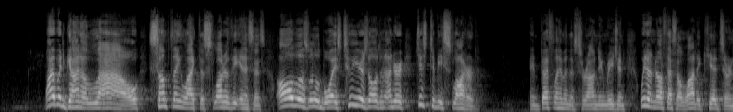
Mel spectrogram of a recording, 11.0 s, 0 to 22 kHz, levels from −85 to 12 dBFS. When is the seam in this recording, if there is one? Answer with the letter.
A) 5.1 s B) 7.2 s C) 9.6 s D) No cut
D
